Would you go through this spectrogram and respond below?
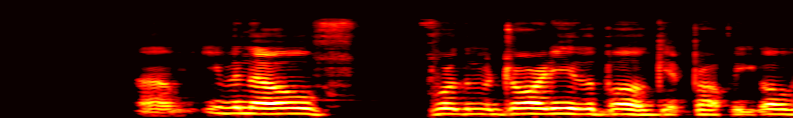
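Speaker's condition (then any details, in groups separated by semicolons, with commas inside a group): Cerebral palsy; wheelchair, needs transfer help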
